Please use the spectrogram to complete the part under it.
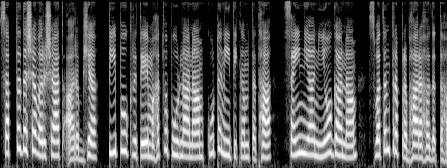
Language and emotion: Sanskrit, neutral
